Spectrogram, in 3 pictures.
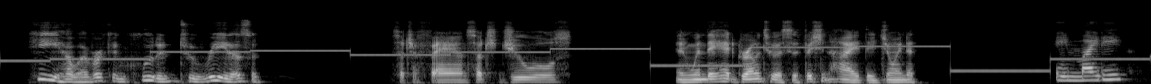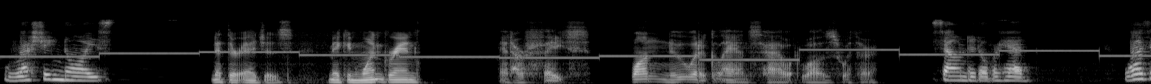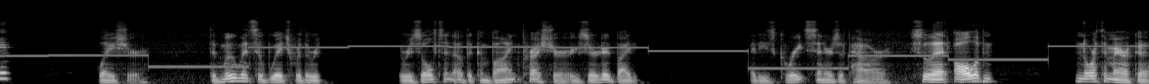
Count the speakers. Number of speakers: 4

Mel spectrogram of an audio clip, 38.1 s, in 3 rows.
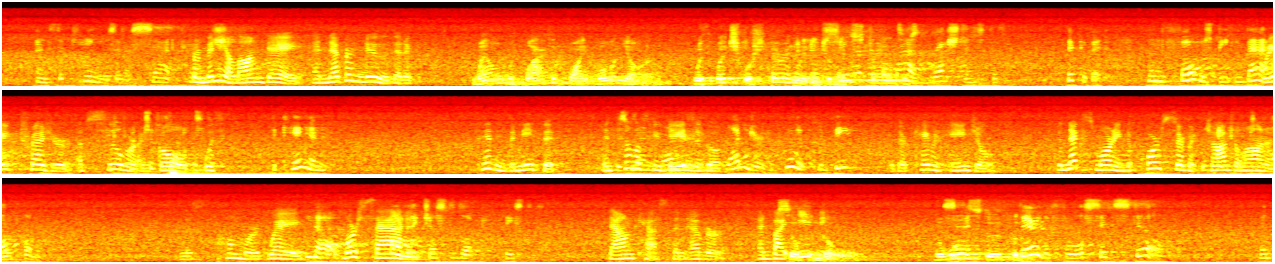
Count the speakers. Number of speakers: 3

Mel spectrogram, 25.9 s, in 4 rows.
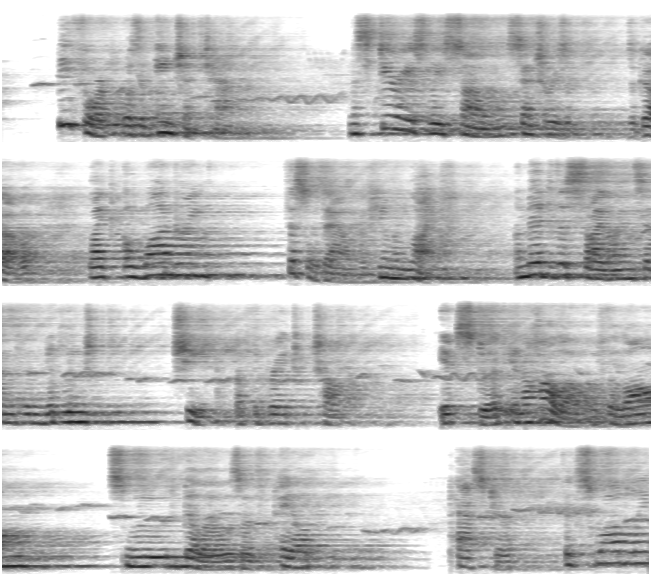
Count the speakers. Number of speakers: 1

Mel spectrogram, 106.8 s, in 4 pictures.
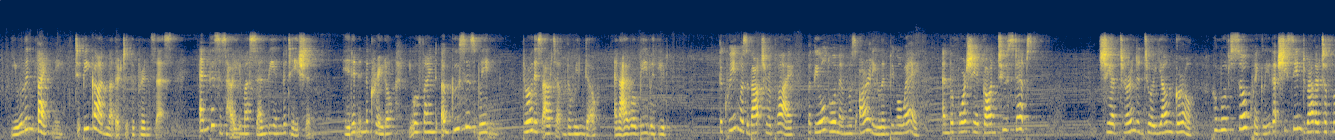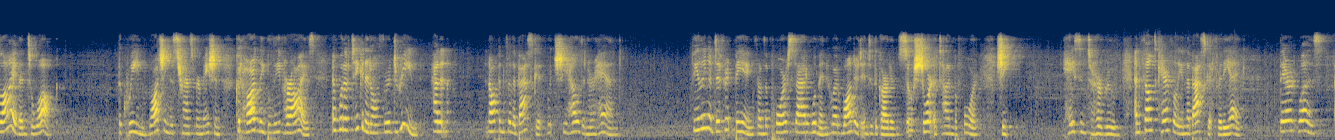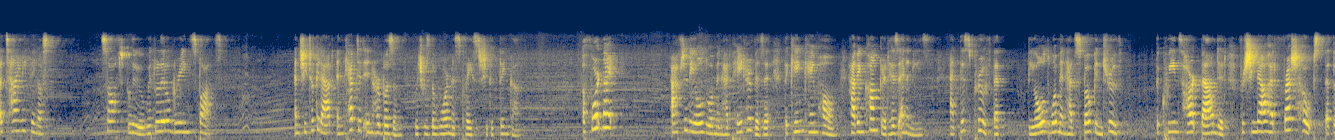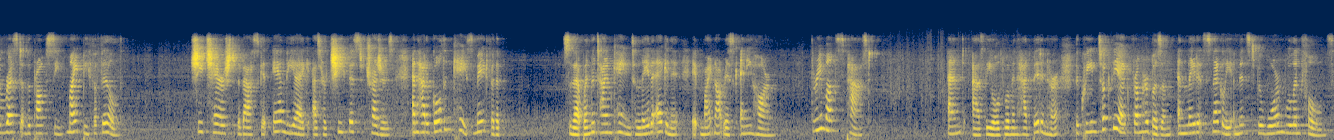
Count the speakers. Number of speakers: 1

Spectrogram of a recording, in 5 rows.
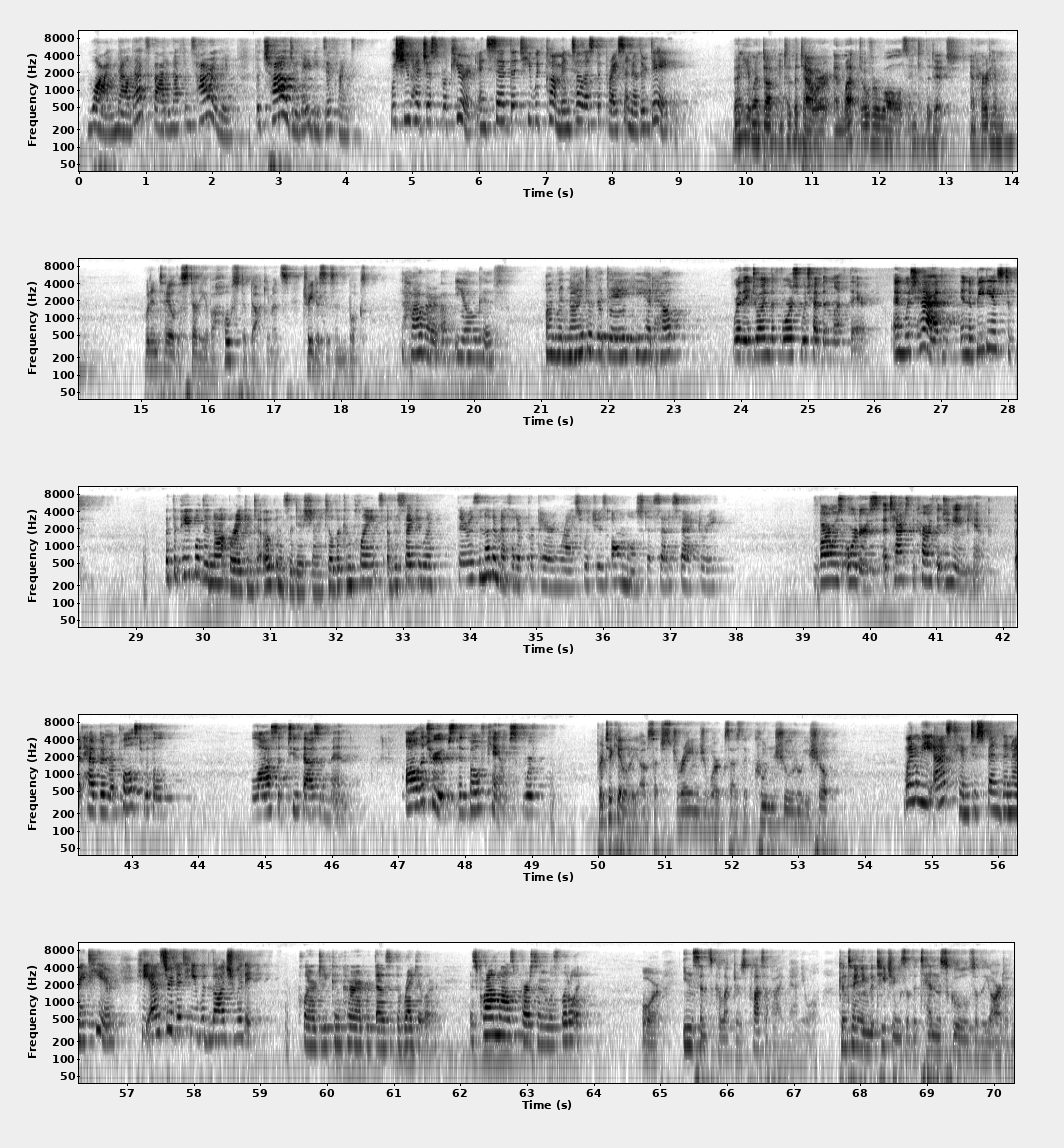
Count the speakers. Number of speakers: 8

